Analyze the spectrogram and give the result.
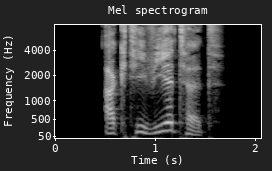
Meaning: inflection of aktivieren: 1. second-person plural preterite 2. second-person plural subjunctive II
- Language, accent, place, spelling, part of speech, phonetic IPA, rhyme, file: German, Germany, Berlin, aktiviertet, verb, [aktiˈviːɐ̯tət], -iːɐ̯tət, De-aktiviertet.ogg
